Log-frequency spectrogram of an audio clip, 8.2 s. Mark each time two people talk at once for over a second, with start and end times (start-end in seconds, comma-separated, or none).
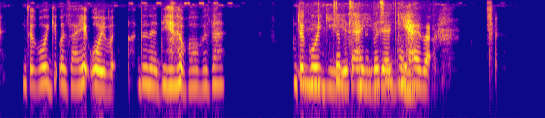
4.5-6.3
